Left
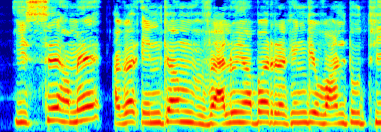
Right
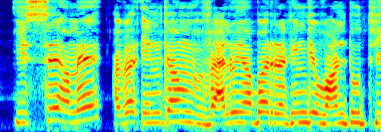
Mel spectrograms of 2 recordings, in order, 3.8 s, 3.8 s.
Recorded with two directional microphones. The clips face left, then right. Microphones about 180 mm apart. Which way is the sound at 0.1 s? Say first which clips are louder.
Left 8 dB; 30° left (ahead or behind).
